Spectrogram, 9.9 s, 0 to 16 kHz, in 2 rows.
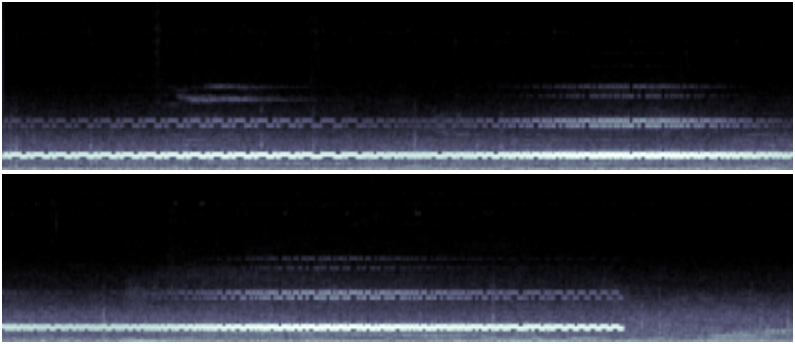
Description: NAVTEX (SITOR-B), 100 baud, 170 Hz shift, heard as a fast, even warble, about 1500 Hz centre, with fading, static crashes and street noise. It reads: TRKHV NEYWP HLTIG VEXXY ULVPO XBABF GADXS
